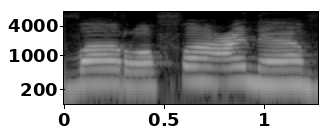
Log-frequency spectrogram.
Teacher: عین بھی حرف حلقی ہے، حلق سے ادا ہوگا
